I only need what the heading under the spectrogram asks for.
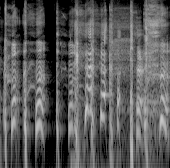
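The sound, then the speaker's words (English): A voice breaks into a few quick bursts of laughter that slide into rough, forced coughing, all within a couple of seconds: Ron from Harry Potter turning his laugh into a cough after Harry tells Professor Trelawney he was born in July. “Harry tells her he was born in July, and Ron has to turn his laugh into a cough.”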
